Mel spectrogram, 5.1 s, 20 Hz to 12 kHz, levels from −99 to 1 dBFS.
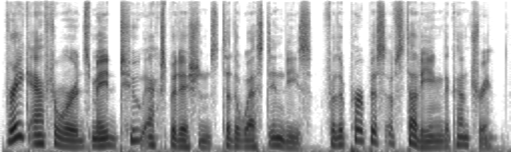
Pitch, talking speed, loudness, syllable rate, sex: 115 Hz, 190 wpm, -21 LUFS, 5.7 syllables/s, male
